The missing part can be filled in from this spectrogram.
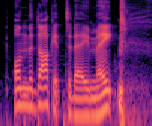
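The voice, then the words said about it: Poor put-on Australian accent. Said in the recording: “That's a terrible Australian.”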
